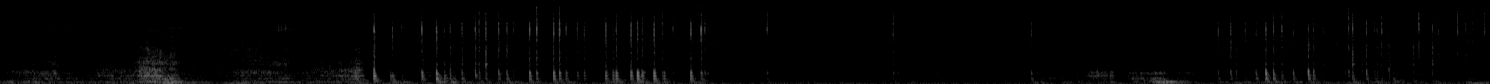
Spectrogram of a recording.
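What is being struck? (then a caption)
Plastic steering wheel airbag cover. Long painted fingernails and fingertips tap a hollow, textured black plastic airbag cover with a chrome emblem on a car steering wheel. The result is bursts of quick, sharp clicks and light patter that die away almost instantly, with brief muffled rustles in between.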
